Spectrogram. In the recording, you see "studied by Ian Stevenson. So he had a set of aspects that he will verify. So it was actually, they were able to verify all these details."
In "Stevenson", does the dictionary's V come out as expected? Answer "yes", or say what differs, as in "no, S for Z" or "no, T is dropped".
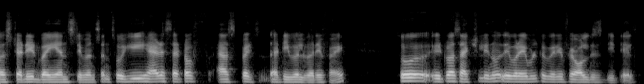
yes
